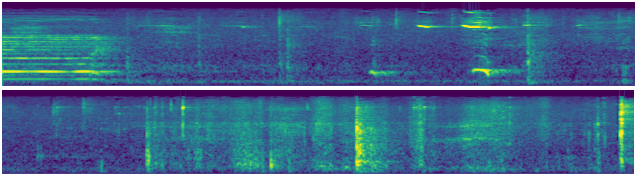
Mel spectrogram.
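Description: A held electronic note from a baby's plastic musical activity table dies away within the first second. Then it is mostly quiet: two faint short whimpers about two seconds in, and a run of light taps and clicks on the plastic toy a little after four seconds.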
